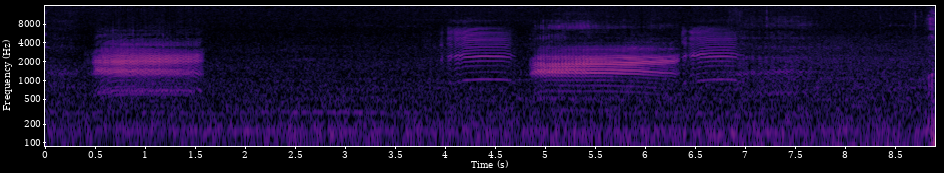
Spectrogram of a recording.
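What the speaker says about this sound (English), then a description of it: "I hear sheep." Two bursts of sheep bleating in Train Simulator 2021, wavering and nasal, sounding at a moderate distance over a steady low rumble of an idling train, with a quieter bleat trailing after.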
